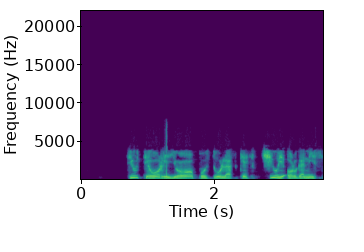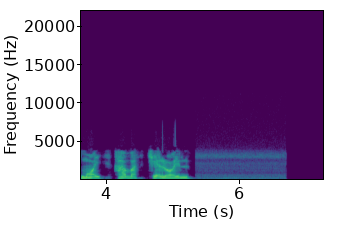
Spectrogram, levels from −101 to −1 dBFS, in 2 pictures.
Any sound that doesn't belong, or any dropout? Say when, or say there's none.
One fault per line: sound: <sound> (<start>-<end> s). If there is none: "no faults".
no faults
